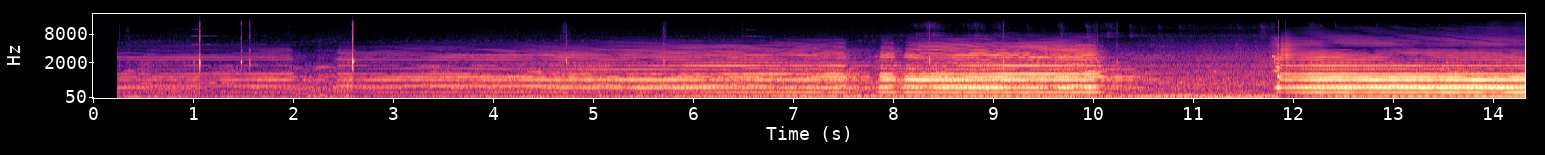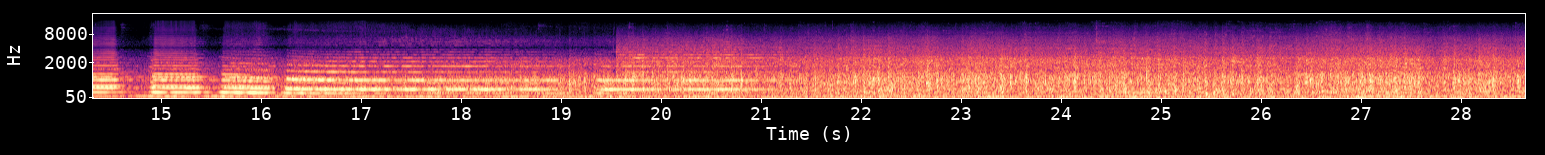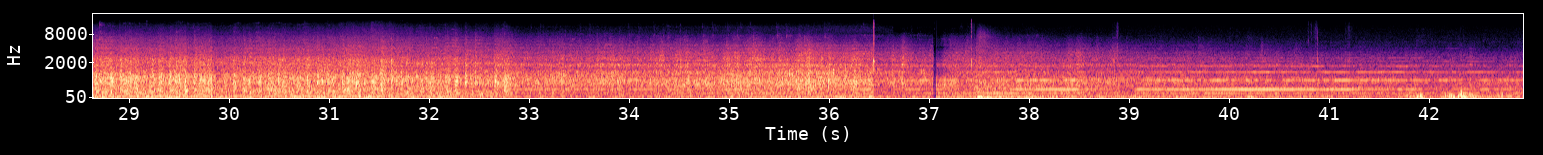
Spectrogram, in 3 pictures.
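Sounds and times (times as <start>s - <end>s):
locomotive horn blasts: 0.3s - 10.8s, 11.8s - 21.5s, 35.2s - 42.9s
train coaches rushing by: 0.3s - 42.9s
wheels clattering on rails: 18.6s - 40.4s.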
